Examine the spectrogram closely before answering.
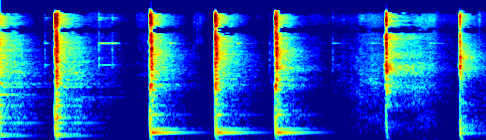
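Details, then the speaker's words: Mopar Hemi engine on an engine stand, valves tapped to check whether they are free; seven irregular sharp taps, some dying off hard and dead, others ringing or bouncing back; the dead-sounding valves are stuck. "ooh that one sounds hard yep that one's stuck ooh that one bounced back man that one's stuck"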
